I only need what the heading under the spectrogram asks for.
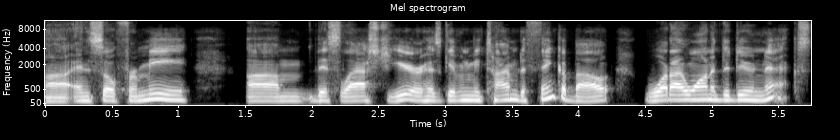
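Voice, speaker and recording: In a dry, close sound with no echo and a quiet background, a man with an American accent speaks at medium pitch in a dark, mellow tone with ordinary pitch variation. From Chicago. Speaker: business coach and army veteran. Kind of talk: casual interview.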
